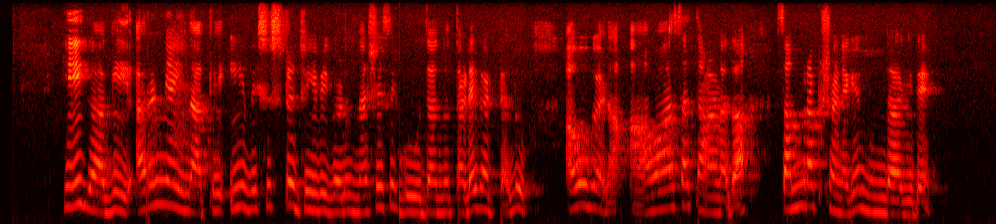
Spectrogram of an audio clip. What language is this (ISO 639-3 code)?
kan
